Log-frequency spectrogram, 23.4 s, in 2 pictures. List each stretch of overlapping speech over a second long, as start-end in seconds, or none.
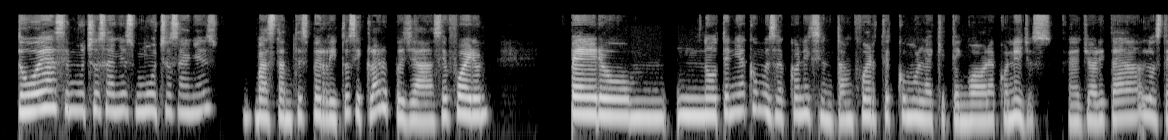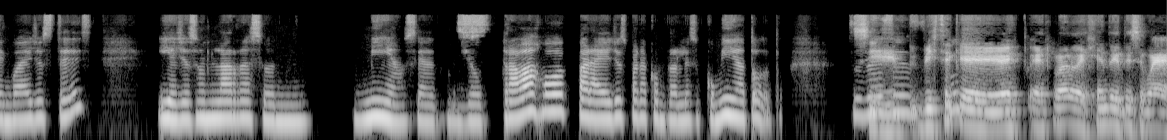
20.2-21.5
